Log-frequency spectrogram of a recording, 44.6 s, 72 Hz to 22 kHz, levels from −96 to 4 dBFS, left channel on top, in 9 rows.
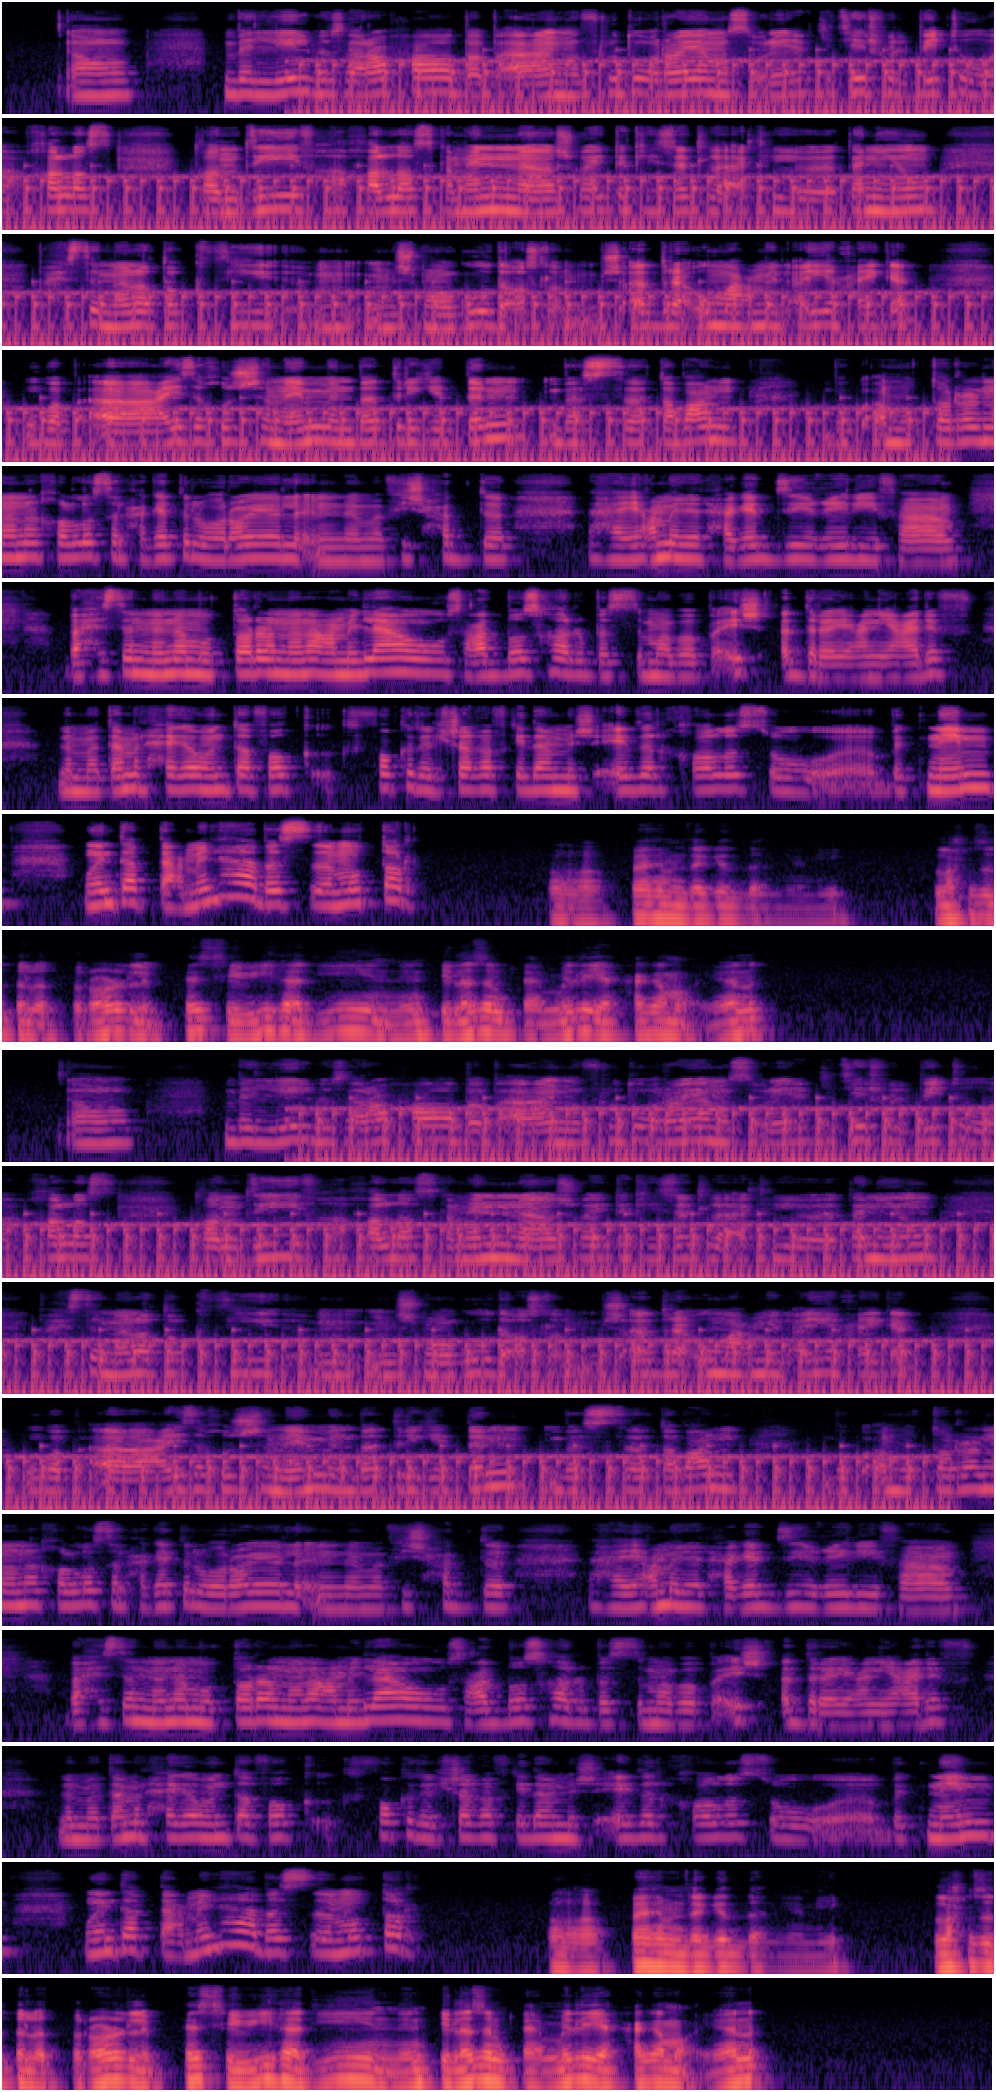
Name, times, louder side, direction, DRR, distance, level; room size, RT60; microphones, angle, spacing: voice 1, 0.3-31.4 31.7-36.8, left 6 dB, 50° left, 0.5 m, -38 dB
sound 1, 1.4-19.6, equal, ahead, 0.4 m, -41 dB
voice 2, 37.5-38.9 39.4-43.4, right 5 dB, 75° right, 0.5 m, -34 dB
3.4 x 2.7 x 2.6 m
head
